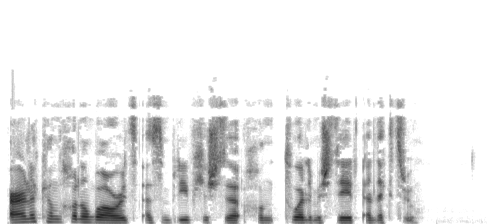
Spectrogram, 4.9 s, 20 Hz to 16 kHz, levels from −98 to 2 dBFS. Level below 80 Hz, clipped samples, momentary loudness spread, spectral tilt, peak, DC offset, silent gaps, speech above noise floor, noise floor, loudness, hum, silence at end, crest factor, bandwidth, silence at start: -62 dBFS; under 0.1%; 17 LU; -2.5 dB/octave; 0 dBFS; under 0.1%; none; 57 dB; -79 dBFS; -21 LUFS; none; 0.75 s; 22 dB; 9.4 kHz; 0.1 s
